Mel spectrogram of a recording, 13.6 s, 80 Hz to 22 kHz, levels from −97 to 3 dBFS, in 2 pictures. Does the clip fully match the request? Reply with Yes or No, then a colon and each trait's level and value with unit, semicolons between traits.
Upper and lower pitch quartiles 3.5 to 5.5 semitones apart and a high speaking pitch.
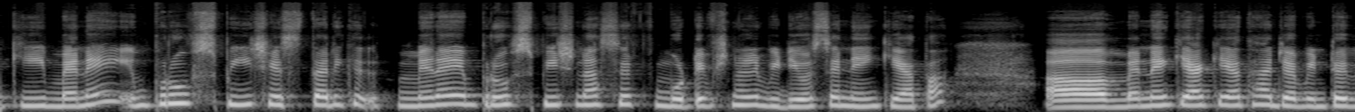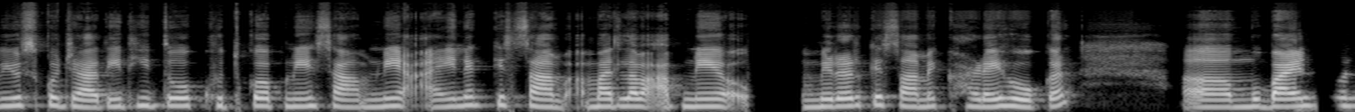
No: average, 2.8 semitones; high, 245 Hz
